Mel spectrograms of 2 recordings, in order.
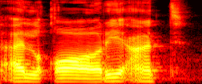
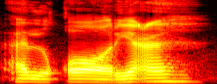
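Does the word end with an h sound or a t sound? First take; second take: t; h. First: The word ends with a t sound. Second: The word ends with an h sound. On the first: The speaker calls it wrong. "Jangan dibaca al-qari'at. Bukan" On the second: The speaker calls it right. "Tapi dibaca al-qari'ah"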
